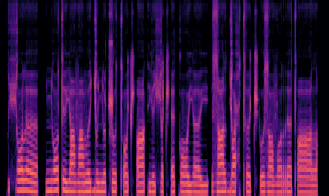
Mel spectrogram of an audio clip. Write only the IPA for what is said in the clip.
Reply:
çɔlɜ | ɲɔtɪ jɑvɑβə ɟɔɲʊʈ͡ʂʊ tʼɔt͡ʃʼɑ kjɪçɒt͡ʃʼɛ kɔjɜj | zɑl ɟɒħtʰə t͡ʃʼʊzɒvɔ rɜtʼɑl

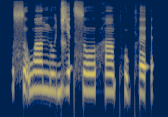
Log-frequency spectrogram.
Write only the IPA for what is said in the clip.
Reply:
so̰˦˨wã˦ nu˦ d͡ʑɛ˦ʔso˦ʊ̯hã˦pʰṵ˦˨ pʰɛ˦ʔ

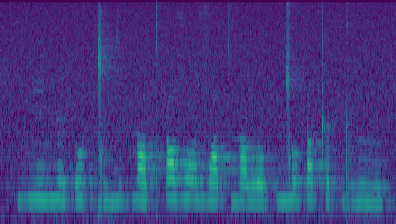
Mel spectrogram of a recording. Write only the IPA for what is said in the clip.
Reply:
ʎẽʎɳẽ ʔoɡ͡ǀẽdẽp ɳutˤɠʉzˤu zˤetˤŋu lˠupŋ͡ǀoɠetˤɽɯp ɖʱɯ

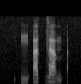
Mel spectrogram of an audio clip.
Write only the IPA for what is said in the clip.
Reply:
ʔi˨˩ʔa˦˥t̚za̰˧˨mʔ

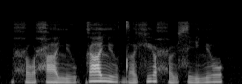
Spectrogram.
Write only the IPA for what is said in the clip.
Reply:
ħo˩ħa˨ lʲu˩ ka˥lʲu˨ d̪ɐ˩xʲʉ˦ ħʉ˩si˨lʲo˥

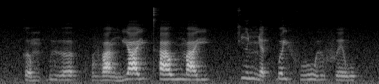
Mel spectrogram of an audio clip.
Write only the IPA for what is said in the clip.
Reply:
kə˨˩˦mɓɨ˧ə̯ | va˨˩ŋja˧jt̪ʰa˧wma˧j | ci˧ə̯ɲa˨˩t̚ɓə˧j fu˧˥wɨ˧˥fe˧w

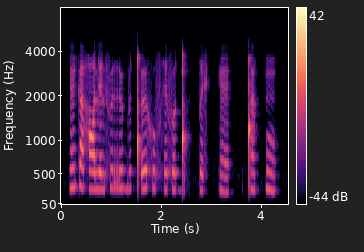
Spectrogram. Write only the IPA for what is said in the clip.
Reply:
ẽk æhɑ lʲælʲfʉrʉ bʉǃʼø xufhefɵ ɡ͡ǃɵkpːexkːẽ | ǃɛ̃pːũ

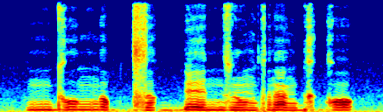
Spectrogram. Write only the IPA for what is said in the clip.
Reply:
ndoŋʌbd͡zʌɡ ɠɛnzõɡrã ɡəɡɔ

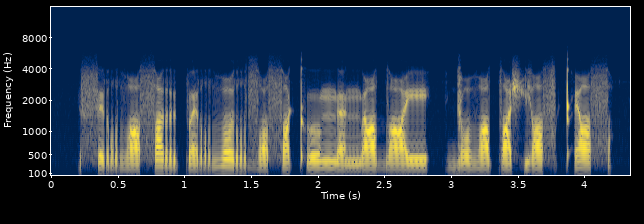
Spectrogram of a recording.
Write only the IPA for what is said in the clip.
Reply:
sə˨rðˤɐ˨sˤə˦r pɐ˨rðˤy˦rzˤʊ˨sˤɪ˦ kʼo˦ŋɐ˨ŋo˦ dˤe˦ | ɡy˨ðˤɪ˨tˤɐ˨ʃje˦sˤ kʼɪ˦sˤ

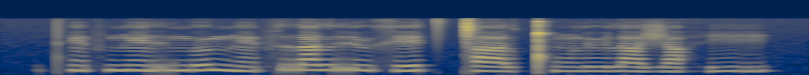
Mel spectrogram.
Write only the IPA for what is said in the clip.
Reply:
t̪ʰẽfŋẽr ŋɵ ŋẽfral rʉxet ǀalǃʰũlʉla ʒahi

